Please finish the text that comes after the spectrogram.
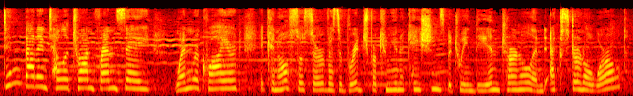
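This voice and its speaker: Sweet, high-voiced young girl companion played by an actress. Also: moderate pace, hardly any pauses, soft background music, lightly acted. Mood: earnest, coaxing. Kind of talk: scripted video game dialogue.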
